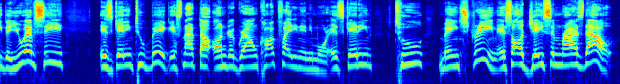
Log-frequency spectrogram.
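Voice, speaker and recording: A man in casual live-stream chat with a high, smooth voice and a dry, close sound. He jokes loosely and slips into snatches of song. His voice is wearing thin from too much talking. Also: a bit bright, dry recording. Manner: jokey, breaks into off-key singing and ad-jingle bits. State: losing his voice.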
